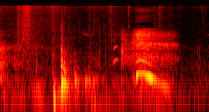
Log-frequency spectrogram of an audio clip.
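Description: Digging in dry earth with a short-handled hoe and bare hand: a knock of the blade into soil about a third of the way in, then a brief scrape of loose soil. A short falling voice-like sound comes with the scrape.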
